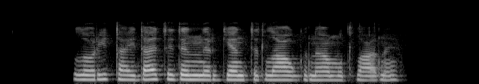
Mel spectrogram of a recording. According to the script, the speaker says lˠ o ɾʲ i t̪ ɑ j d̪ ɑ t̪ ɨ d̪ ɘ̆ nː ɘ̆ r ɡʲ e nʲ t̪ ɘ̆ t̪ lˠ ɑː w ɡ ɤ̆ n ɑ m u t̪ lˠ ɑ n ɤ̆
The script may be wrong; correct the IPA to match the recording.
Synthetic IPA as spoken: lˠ o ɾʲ i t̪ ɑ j d̪ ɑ t̪ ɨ d̪ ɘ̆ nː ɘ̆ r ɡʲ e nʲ t̪ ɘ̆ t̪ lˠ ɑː w ɡ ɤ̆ n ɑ m u t̪ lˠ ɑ n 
